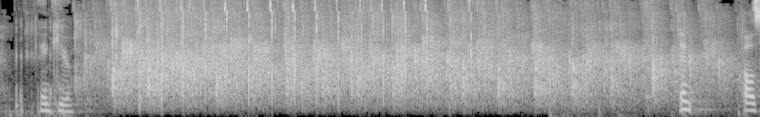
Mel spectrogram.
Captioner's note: applause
